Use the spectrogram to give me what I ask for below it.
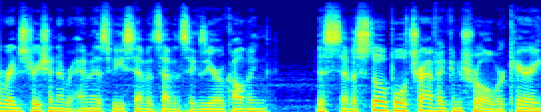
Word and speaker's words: Sevastopol: Okay. Sevastopol. So that's how it's pronounced. Sevastopol. There was just an android there.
